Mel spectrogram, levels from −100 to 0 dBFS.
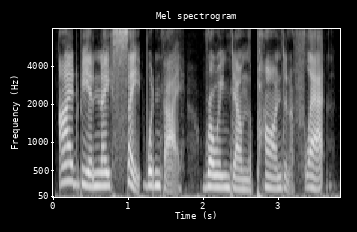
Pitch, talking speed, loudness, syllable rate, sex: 215 Hz, 220 wpm, -17 LUFS, 4.7 syllables/s, female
